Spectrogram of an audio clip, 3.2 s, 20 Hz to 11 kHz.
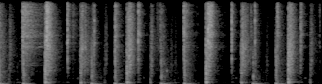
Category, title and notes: Music > Solo percussion
Short pitched loop 130 BPM in 7 over 8
studio, kit, recording, live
